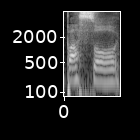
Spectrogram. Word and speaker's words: bustle: a word where the T is just not pronounced at all. Like bustle, castle, thistle.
